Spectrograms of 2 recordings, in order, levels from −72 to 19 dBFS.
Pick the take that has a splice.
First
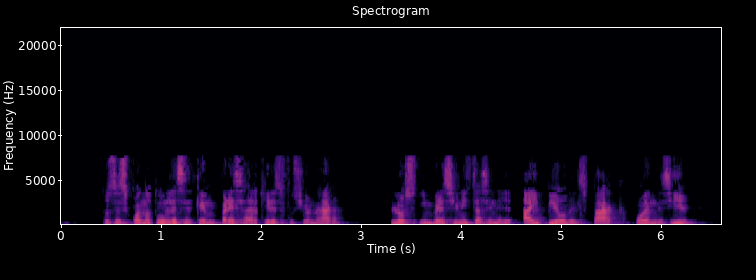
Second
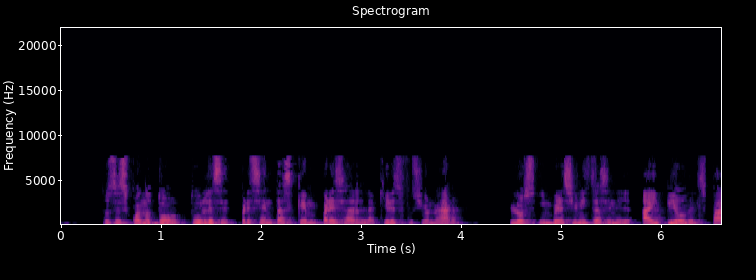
first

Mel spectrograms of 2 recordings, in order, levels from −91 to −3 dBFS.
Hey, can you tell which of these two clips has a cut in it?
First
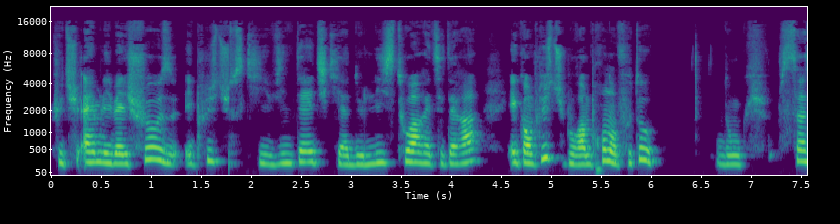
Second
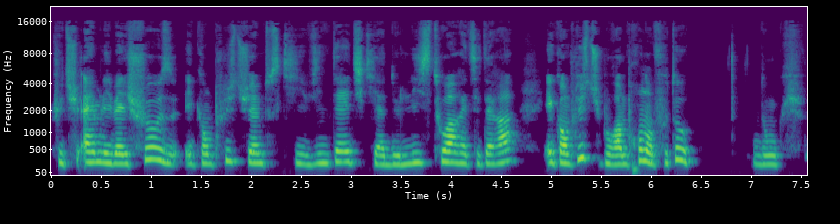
first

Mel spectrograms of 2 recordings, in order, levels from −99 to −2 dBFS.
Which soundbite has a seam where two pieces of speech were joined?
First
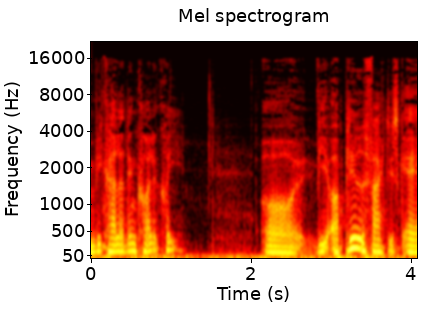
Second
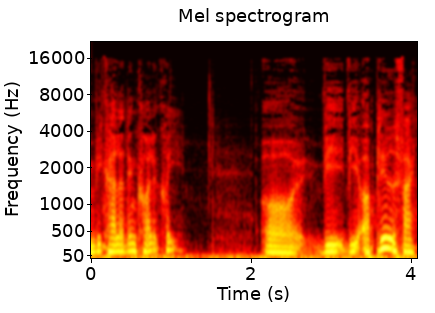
first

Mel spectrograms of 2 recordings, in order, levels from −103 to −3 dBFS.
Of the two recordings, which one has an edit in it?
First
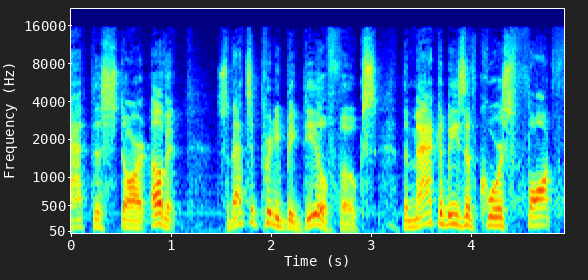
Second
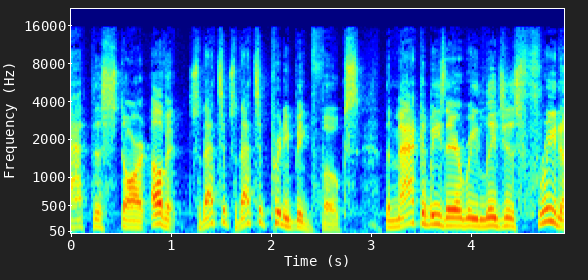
second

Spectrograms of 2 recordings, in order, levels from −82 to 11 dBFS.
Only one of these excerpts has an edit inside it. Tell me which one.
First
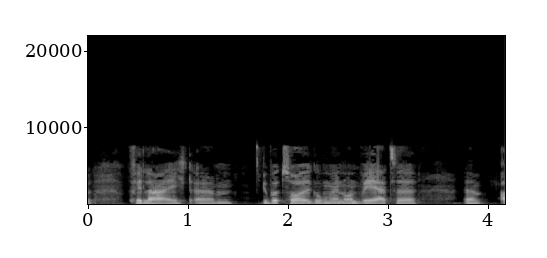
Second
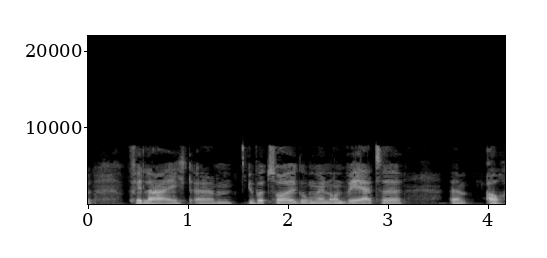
second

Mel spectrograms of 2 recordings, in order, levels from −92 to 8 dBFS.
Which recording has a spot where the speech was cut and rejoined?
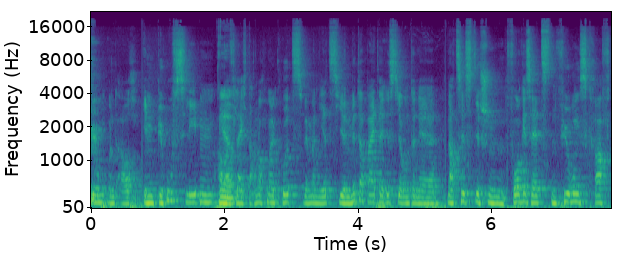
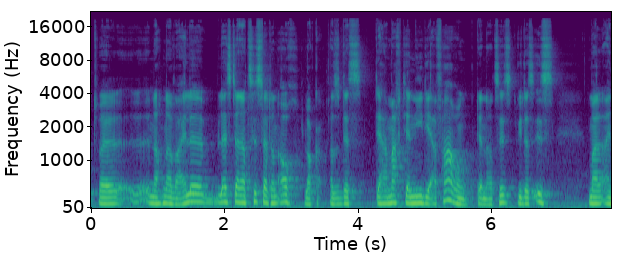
second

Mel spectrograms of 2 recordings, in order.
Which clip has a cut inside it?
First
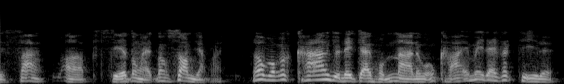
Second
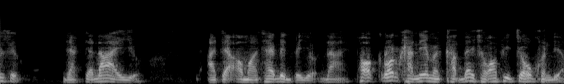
first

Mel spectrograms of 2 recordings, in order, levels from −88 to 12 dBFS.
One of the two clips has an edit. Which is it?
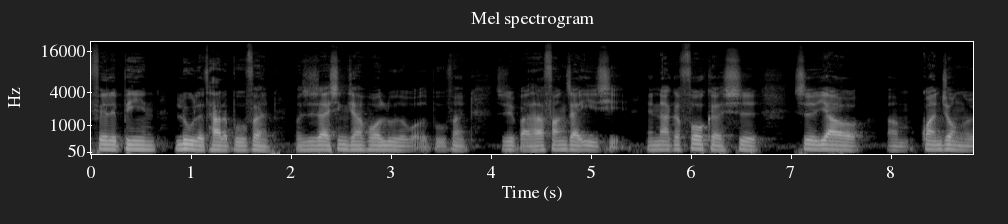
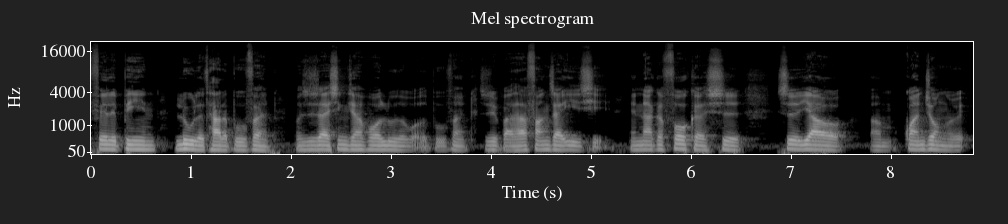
second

